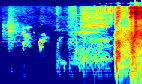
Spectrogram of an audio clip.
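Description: A single sharp sneeze bursts out loudly near the end, preceded by quiet room murmurs and faint talk in a small study meeting.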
